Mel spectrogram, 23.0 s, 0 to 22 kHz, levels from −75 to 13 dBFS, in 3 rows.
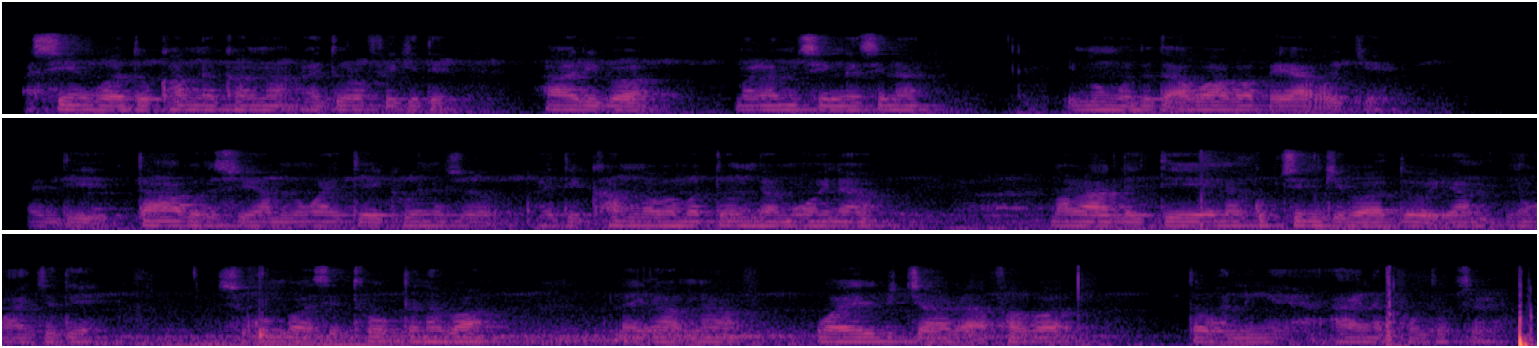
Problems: background sounds at intervals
